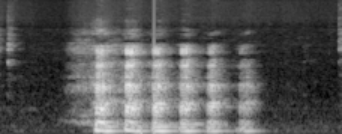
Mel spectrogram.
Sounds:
Laughter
